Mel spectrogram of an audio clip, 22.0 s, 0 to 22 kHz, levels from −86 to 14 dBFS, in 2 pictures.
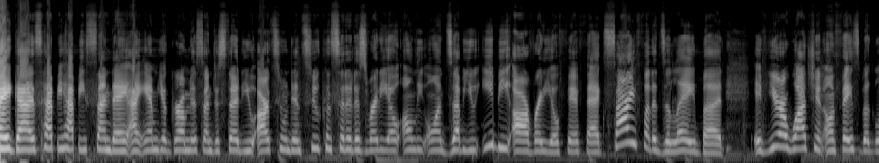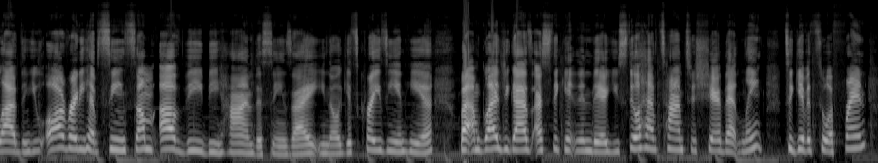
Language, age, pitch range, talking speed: English, 30-49, 200-250 Hz, 210 wpm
